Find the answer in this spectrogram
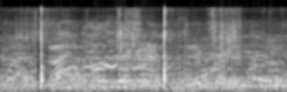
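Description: Two sharp smacks, about a second apart, over a background of spectators' and players' voices at an outdoor kabaddi court.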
